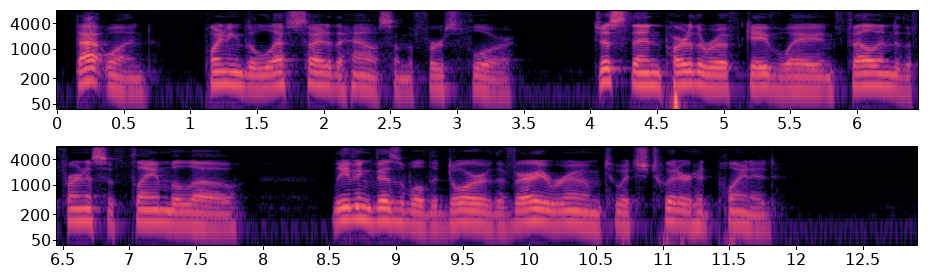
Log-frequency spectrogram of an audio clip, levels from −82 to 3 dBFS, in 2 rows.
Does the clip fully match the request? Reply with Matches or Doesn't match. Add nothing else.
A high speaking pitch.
Doesn't match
